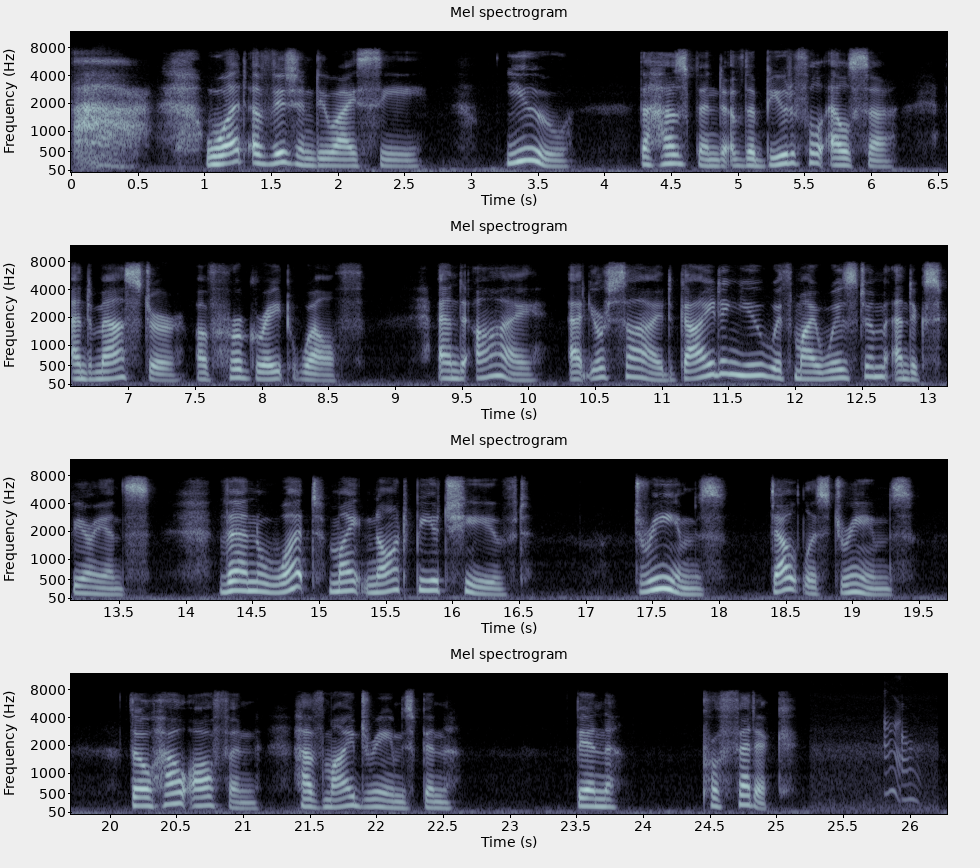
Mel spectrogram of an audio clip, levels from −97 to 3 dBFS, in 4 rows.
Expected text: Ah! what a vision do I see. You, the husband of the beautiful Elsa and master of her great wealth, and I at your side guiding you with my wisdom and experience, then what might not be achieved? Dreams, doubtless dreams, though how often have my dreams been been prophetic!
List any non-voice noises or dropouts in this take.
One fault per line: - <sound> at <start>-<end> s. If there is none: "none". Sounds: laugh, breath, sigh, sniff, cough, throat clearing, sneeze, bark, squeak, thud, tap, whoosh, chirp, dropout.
- chirp at 25.8-26.1 s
